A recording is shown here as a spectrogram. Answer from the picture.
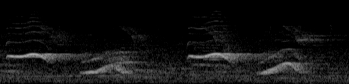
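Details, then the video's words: Male Asian koel calling back and forth with a woman at a house in Hassan, India: two exchanges, each a level whistled note followed by a loud rising, arching koo-Ooo. "arguing with an Asian koel (male)"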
